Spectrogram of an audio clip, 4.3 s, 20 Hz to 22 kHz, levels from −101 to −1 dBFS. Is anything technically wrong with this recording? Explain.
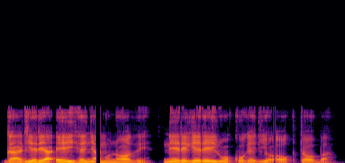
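Yes, there's unconcealed Bluetooth headset packet loss over the wideband mSBC link. Around 1.20 to 1.26 s, just after "ĩrĩa ĩ ihenya", about 60 ms of packets vanish and get replaced by silence or an idle pattern, leaving an abrupt hole. At 3.42 to 3.45 s, after "ihenya mũno thĩ nĩĩrĩrĩgĩreruo", a shorter 22.5 ms gap does the same.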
